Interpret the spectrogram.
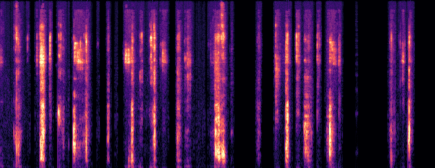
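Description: Wet eating sounds from a man eating rice and fish curry by hand: irregular lip smacks, chewing and finger-sucking, each a short separate click with silence between, the loudest about halfway through.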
